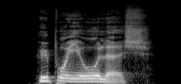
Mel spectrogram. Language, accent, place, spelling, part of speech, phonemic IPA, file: German, Germany, Berlin, hypoäolisch, adjective, /hypoʔɛˈoːlɪʃ/, De-hypoäolisch.ogg
- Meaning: hypoaeolian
